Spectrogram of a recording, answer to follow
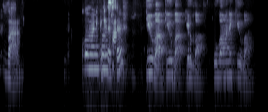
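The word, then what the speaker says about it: Cuba: কুবা। হ্যাঁ, কুবা। কুবা, কুবা মানে কোনটা স্যার? কিউবা, কিউবা, কিউবা, কুবা মানে কিউবা।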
